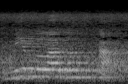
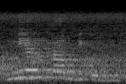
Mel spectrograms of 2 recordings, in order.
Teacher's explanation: nun sukun bertemu dengan la, dimasukkan, ya, tidak berdengung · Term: idgham bi la gunnah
